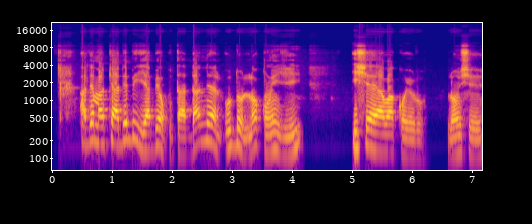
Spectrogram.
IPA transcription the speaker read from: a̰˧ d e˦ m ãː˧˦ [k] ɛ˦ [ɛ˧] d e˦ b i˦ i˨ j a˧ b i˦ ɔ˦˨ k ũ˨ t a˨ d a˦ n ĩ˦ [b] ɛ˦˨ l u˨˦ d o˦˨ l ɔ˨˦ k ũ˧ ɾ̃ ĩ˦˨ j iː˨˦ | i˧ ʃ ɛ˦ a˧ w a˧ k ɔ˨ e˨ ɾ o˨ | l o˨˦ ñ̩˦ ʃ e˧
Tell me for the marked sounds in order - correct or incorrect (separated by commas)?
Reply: correct, incorrect, incorrect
